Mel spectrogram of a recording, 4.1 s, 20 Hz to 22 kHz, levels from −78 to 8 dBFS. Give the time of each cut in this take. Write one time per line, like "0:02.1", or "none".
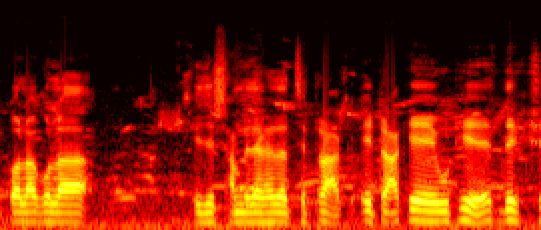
none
